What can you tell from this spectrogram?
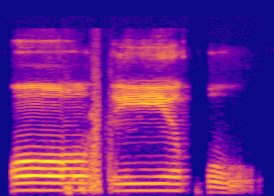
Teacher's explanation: Ko itu tidak keluar udara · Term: huruf qaf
